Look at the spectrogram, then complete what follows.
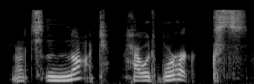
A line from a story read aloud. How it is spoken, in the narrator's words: he growled at her obvious ignorance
